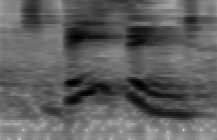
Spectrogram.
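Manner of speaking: normal talking voice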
